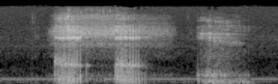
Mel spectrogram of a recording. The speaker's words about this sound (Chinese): 十一点，打呼噜了。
